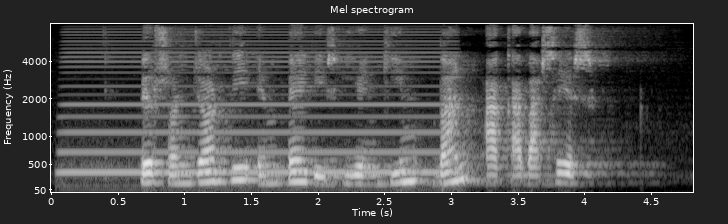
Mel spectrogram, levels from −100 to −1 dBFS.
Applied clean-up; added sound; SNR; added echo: none; Organ; 10 dB; reverberation time 0.6 s.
